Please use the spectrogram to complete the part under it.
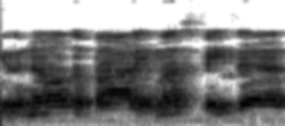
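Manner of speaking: ordinary delivery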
